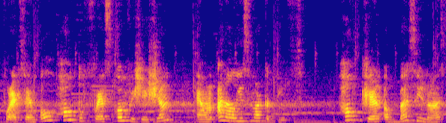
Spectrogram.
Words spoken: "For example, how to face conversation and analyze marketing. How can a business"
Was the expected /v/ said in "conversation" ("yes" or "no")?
no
